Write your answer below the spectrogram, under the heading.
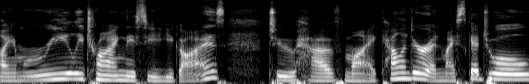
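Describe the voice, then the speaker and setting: In an Australian accent, a woman speaks at a fairly slow pace with an animated tone and lively intonation on a very clean recording with a silent background. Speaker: play therapist and trainer. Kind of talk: solo podcast monologue.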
